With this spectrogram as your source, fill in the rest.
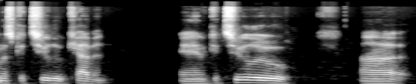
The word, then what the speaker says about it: Cthulhu: cthulhu the actual name so the catulou is a sea monster in the hp lovecraft mythos and uh it's spelled so you can't even say it with an english tongue c-h-t-u-l-u-h-u whatever but k-t-u-l-u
